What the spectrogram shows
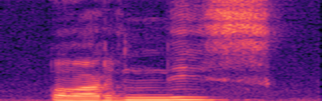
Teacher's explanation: com a queda da dental diante do sigma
